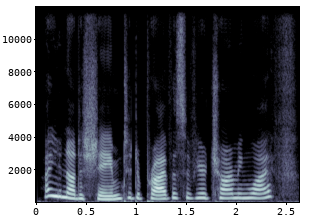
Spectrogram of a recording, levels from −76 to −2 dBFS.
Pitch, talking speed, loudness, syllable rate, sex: 270 Hz, 250 wpm, -17 LUFS, 6.9 syllables/s, female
